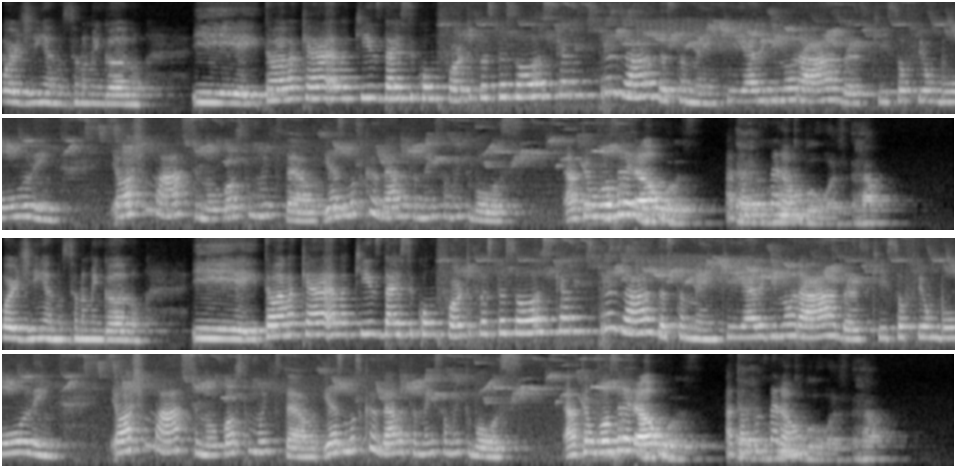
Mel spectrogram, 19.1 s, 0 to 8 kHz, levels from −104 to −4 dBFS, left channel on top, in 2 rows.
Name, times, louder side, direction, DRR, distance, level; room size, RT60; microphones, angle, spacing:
voice 1, 0.0-1.4 1.9-10.3 10.6-14.6 15.1-16.2 16.8-17.6, right 3 dB, 30° right, 0.3 m, -29 dB
sound 1, 4.3-15.9, right 2 dB, 55° right, 0.7 m, -47 dB
voice 2, 15.5-16.4 16.9-18.2, left 2 dB, 50° left, 0.7 m, -33 dB
2.9 x 2.1 x 2.7 m
head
